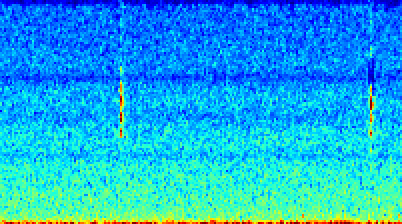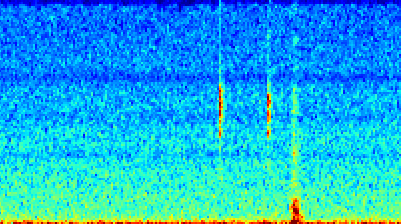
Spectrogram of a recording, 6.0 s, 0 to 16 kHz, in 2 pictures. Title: LG 43UD79-B ticking noise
